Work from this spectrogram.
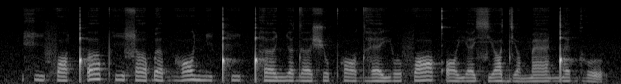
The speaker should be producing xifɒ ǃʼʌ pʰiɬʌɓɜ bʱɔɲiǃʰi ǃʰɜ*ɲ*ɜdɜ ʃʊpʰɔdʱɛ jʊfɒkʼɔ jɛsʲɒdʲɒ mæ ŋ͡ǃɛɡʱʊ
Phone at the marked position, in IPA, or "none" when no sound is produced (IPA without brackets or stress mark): ɲ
